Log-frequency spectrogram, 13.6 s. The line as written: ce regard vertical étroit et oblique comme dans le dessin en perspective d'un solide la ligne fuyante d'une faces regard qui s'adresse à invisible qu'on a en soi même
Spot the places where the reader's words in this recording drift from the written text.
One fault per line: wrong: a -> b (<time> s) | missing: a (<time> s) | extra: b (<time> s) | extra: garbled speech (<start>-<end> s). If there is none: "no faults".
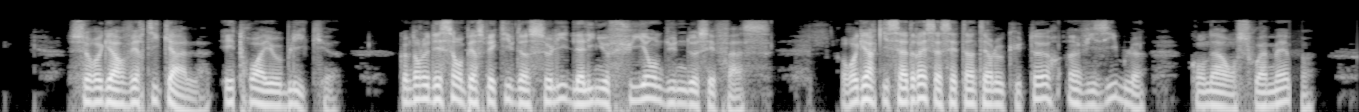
extra: de ses (6.9 s)
extra: cet interlocuteur (9.4 s)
